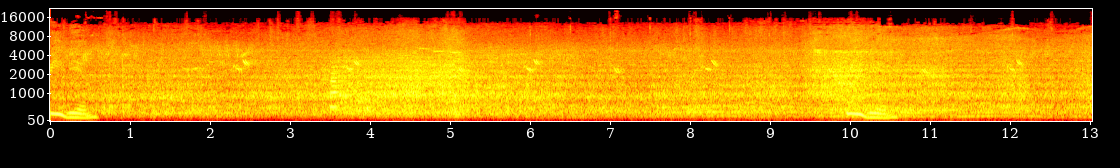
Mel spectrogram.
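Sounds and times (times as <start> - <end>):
city street traffic: 0.0 - 13.0
small birds chirping: 4.6 - 8.6, 11.9 - 12.8.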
